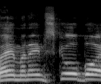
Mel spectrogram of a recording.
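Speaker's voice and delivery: overacted theatrical line reading. Recalling his own stiff, exaggerated greeting when introducing himself on camera; imitating hammy line delivery. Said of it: "any more ham and we'd have a sandwich".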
